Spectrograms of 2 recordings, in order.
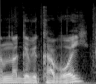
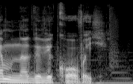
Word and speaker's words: многовековой: Словари настаивают, что правильно многовековой, и даже делают специальную запретительную помету «не многовековый» то есть ударение на окончании, что история многовековая, что дуб многовековой, во всех случаях так.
